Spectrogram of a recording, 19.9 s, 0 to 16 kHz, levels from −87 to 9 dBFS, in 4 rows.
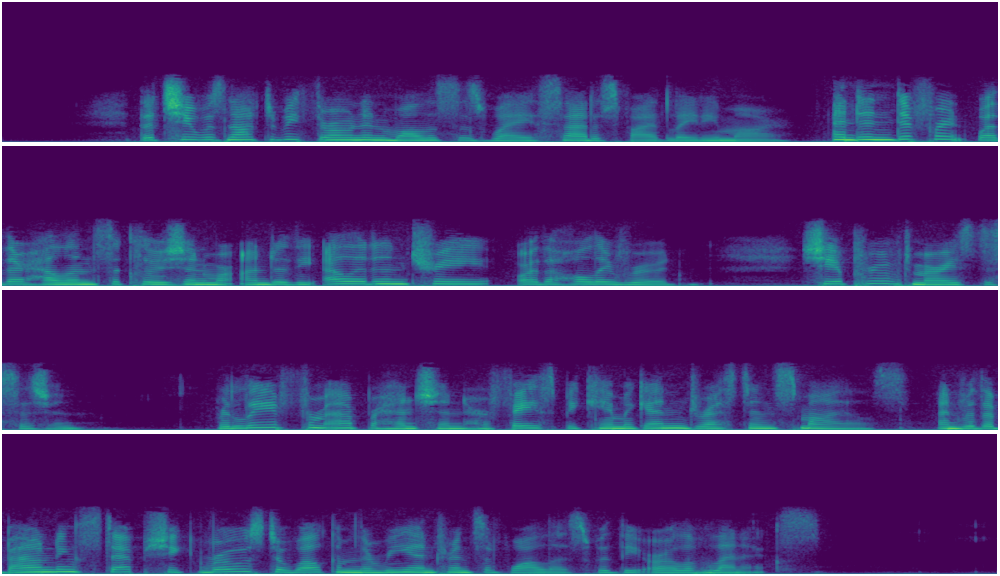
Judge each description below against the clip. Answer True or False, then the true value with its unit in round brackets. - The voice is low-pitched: False (235 Hz)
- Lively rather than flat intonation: False (3.5 semitones)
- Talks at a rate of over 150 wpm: True (180 wpm)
